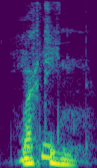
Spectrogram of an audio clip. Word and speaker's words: Martien: Urbain Martien. Martin. Martin, zo spreek je het uit.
